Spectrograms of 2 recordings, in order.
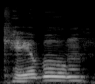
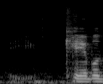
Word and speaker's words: Kaelble: review of the nzg I think it's you pronounce it cable sl14b wheel loader in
